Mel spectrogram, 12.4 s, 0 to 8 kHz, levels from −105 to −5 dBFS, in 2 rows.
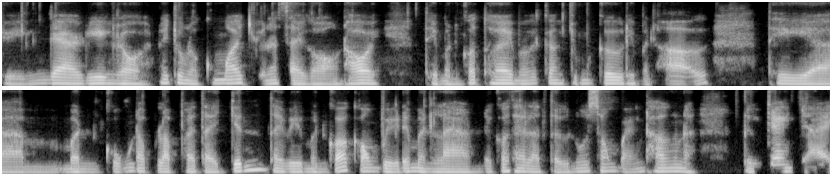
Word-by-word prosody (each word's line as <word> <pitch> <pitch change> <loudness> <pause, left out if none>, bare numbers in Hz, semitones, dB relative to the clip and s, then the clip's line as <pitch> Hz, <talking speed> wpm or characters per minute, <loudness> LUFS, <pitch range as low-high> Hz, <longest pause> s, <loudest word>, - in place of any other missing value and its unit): chuyển 90 +5 -5
ra 110 -2 +6
riêng 110 +1 +3
rồi. 100 -3 +2
Nói 130 - 0
chung 120 - +1
là 100 - -1
cũng 115 - -3
mới 120 +1 +4
chuyển 100 - -1
lên 110 - 0
Sài 100 -3 +1
Gòn 90 -1 -1
thôi, 110 +1 +5 0.3
thì - - -3
mình 95 -2 -4
có 115 - 0
thuê 115 -2 +3
một 100 - -3
cái 110 - -4
căn 115 - 0
chung 110 0 -6
cư 110 0 +2
để 100 - -2
mình 90 - -9
ở. - - +1 0.5
Thì, 100 -1 +1
ờm, 90 -1 -1
mình 100 -1 0
cũng 115 +6 -4
độc 115 -2 -2
lập 100 -2 +2
về 100 - +2
tài 95 0 +1
chính, 120 - +2 0.2
tại 105 -2 0
vì 100 0 +1
mình 100 -1 -5
có 135 - +5
công 120 - +1
việc 105 -3 +2
để 110 - +2
mình 110 -3 0
làm 95 -1 0
để 100 - -7
có 120 +4 -1
thể 115 -3 +1
là 100 -2 0
tự 90 0 -3
nuôi 110 +2 -2
sống 120 +1 +1
bản 95 0 -5
thân 115 0 +1
nè, 110 - -1 0.4
tự 105 - -2
trang 120 0 +4
trải 85 +2 0
105 Hz, 275 wpm, -26 LUFS, 95-115 Hz, 0.5 s, ra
